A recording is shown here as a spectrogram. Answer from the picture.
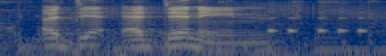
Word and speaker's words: adenine: A is adenine, G is guanine, C is cytosine, T is thymine. Adenine, that's how it's pronounced.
